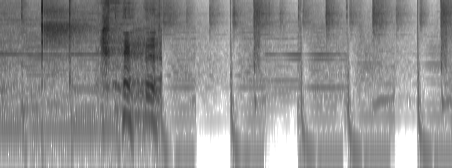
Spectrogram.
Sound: laughs

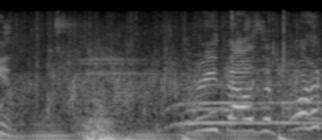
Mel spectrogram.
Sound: whoosh

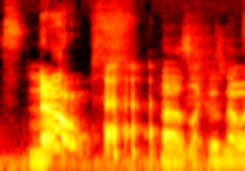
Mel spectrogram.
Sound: laughs

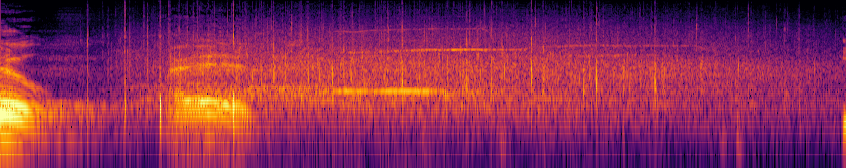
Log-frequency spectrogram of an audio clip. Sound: applause and cheering

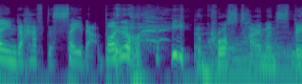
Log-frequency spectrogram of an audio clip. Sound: laughs

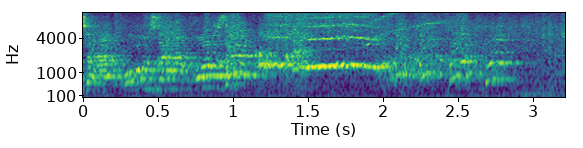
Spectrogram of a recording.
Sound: scream of I'm leaving you behind

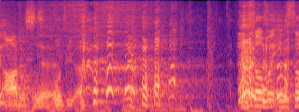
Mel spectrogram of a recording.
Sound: laughing

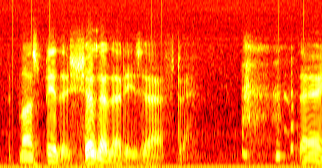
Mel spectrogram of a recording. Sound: Kerstin laughs

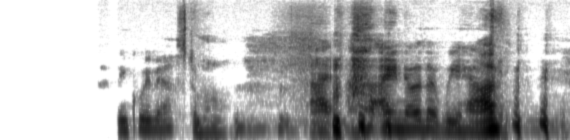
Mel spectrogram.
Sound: laughs

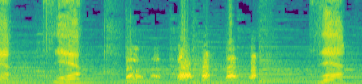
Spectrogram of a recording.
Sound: chicken clucking

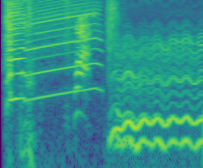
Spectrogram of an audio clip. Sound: distorted noisemaker

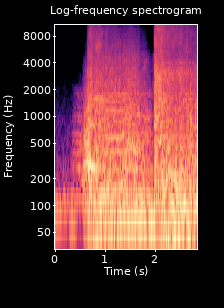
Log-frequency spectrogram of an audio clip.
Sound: roaring

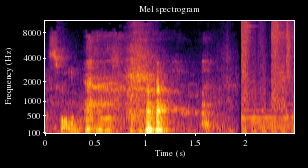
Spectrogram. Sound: both laughing

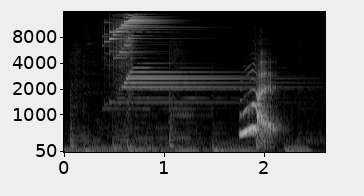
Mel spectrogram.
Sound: bells chiming

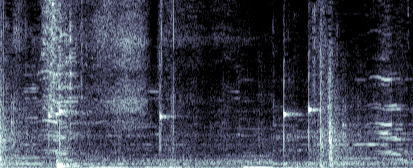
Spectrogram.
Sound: door opens; door opens

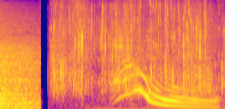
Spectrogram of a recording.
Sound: eating sounds

